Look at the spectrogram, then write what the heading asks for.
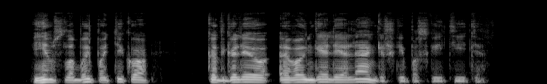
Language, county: Lithuanian, Klaipėda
